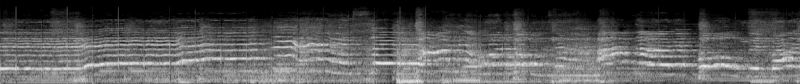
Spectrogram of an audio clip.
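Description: A woman singing a song into a microphone, holding long notes that slide up and down, over instrumental accompaniment.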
